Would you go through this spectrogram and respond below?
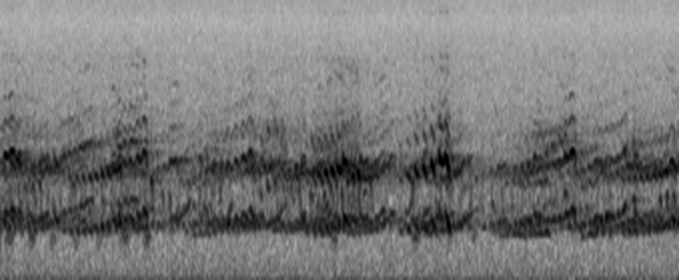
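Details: Mountain brown frogs in the Kuma Basin, Kumamoto, Japan, calling in a dense chorus: rapid, overlapping clucking notes with a two-tone, slightly nasal quality, pulsing about once per second and swelling and fading throughout.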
